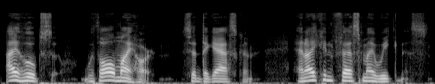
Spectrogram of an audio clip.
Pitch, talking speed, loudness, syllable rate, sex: 150 Hz, 205 wpm, -17 LUFS, 5.3 syllables/s, male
